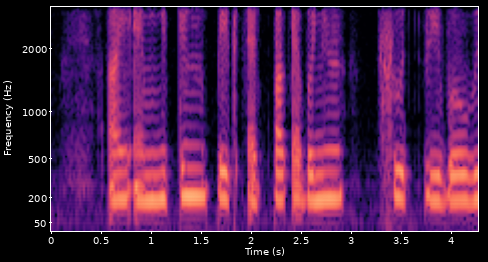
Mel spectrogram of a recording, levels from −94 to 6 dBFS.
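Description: Aliasing runs throughout the speech, which fits a drop from 16 kHz to 6 kHz without filtering. Content above 3 kHz folds down, sitting roughly 25 dB below the speech, gritty and metallic.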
